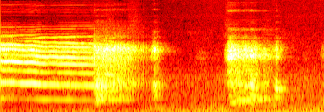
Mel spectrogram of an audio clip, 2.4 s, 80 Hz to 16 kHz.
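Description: A high, electronic cat meow plays from a cheap 10-baht toy, a tonal wail followed by two shorter mewing bursts, close and fairly loud.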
